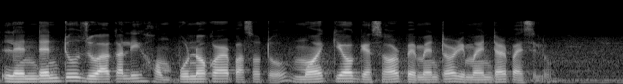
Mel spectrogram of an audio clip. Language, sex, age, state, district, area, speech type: Assamese, male, 18-30, Assam, Sonitpur, rural, read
